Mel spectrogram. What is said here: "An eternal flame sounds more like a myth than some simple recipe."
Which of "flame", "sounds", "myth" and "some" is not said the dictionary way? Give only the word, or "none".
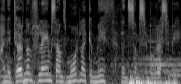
none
